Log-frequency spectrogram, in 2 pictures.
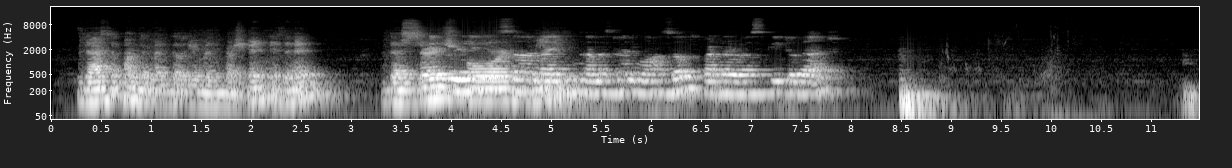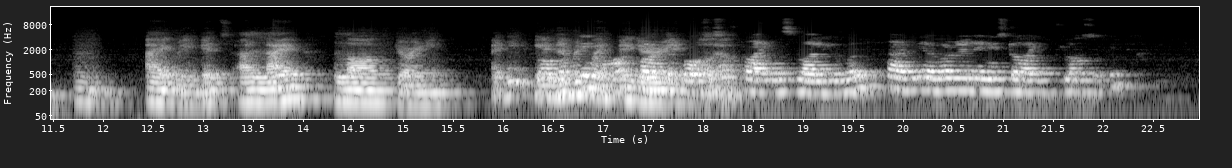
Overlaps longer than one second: present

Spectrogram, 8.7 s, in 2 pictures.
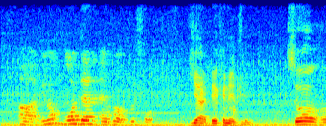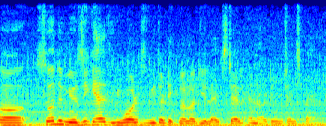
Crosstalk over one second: none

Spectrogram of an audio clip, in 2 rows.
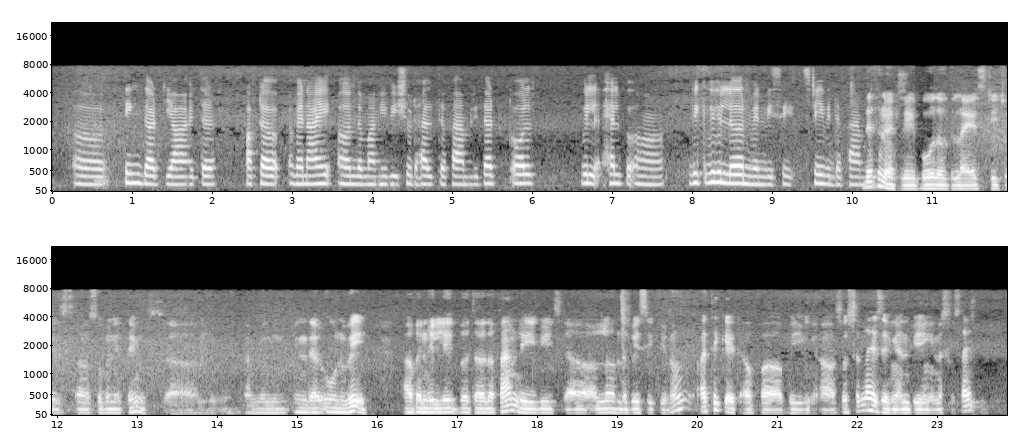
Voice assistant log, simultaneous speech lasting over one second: none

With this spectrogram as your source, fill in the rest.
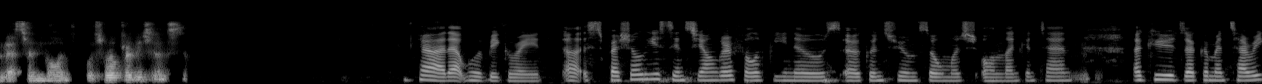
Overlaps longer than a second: none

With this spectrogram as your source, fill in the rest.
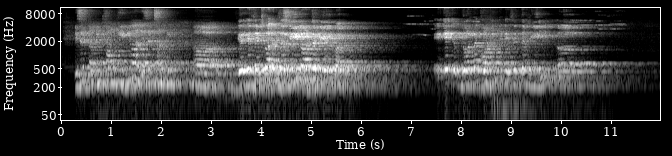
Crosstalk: present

